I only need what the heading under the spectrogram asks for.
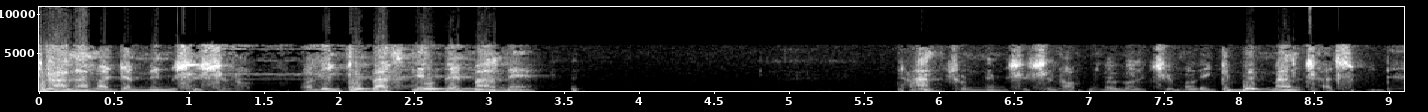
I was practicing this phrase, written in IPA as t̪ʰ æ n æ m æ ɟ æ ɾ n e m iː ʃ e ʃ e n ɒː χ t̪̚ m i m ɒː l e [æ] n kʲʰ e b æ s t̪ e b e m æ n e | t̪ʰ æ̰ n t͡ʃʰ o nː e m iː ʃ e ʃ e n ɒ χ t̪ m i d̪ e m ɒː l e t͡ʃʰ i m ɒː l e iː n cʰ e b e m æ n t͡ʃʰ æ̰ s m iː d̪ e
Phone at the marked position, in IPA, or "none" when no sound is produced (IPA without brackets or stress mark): i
